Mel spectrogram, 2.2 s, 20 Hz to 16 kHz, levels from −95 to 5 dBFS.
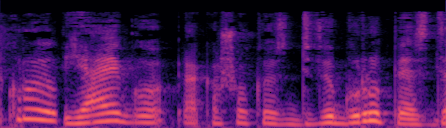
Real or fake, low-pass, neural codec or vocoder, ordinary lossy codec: fake; 14.4 kHz; vocoder, 44.1 kHz, 128 mel bands, Pupu-Vocoder; MP3, 48 kbps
